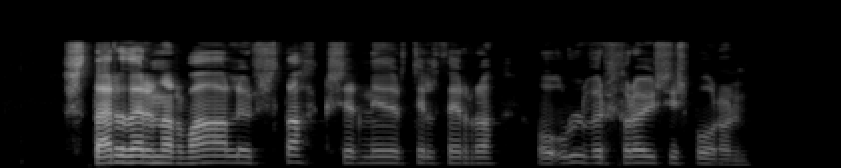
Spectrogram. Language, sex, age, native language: Icelandic, male, 20-29, Icelandic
